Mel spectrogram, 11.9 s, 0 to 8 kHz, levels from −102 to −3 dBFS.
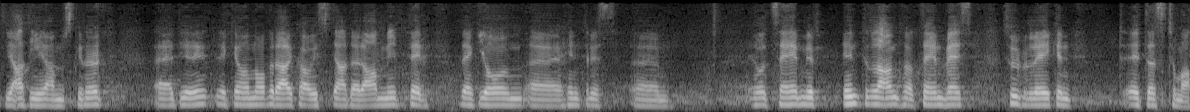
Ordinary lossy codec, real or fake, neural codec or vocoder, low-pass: none; fake; codec, 16 kHz, 1.1 kbps, Voila-Tokenizer; none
